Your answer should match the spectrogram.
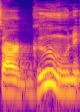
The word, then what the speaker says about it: Sargon: now we actually see the word sargon in scripture pronounced sargun in yahshua isaiah 20 verse 1.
